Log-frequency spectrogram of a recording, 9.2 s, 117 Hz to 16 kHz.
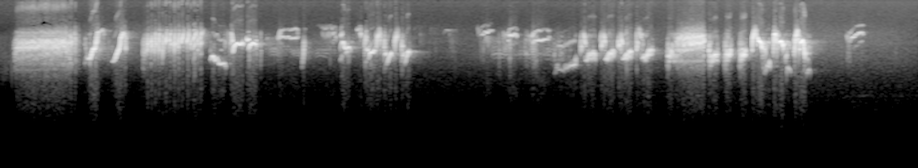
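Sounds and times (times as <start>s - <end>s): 
juvenile Bewick's wren calling: 0.1s - 8.7s.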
